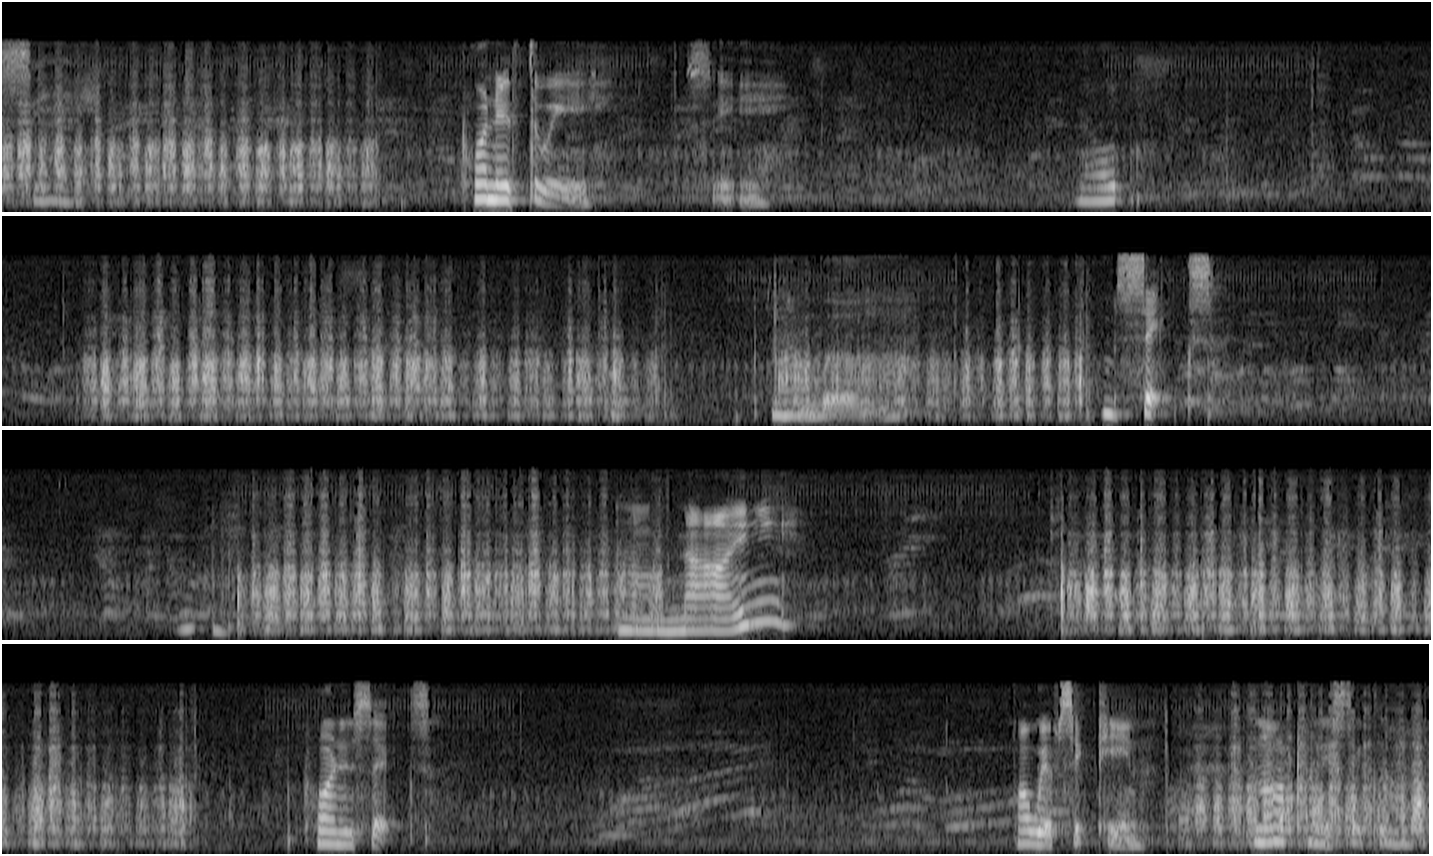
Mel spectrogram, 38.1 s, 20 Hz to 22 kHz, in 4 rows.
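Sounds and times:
coin scratching lottery ticket: 0:00.0 - 0:02.6, 0:10.0 - 0:14.0, 0:14.8 - 0:16.9, 0:20.6 - 0:23.6, 0:26.1 - 0:29.9, 0:36.4 - 0:38.0.

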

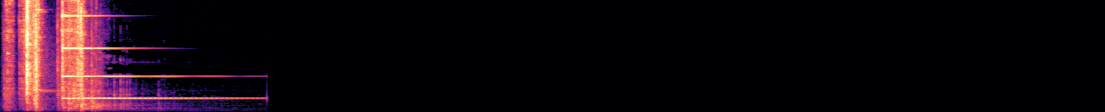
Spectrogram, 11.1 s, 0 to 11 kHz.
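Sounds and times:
bright bell-like ding: 0:00.4 - 0:02.7.

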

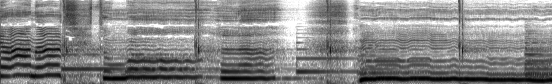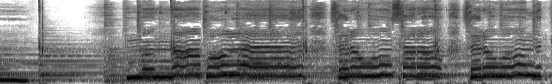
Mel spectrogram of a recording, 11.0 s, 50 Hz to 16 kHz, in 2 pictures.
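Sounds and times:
backing track: 0:04.5 - 0:11.0
light percussion: 0:05.9 - 0:11.0.

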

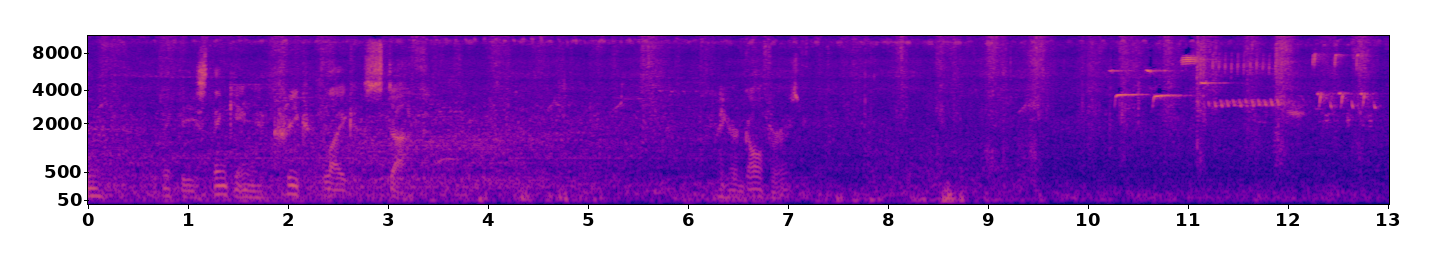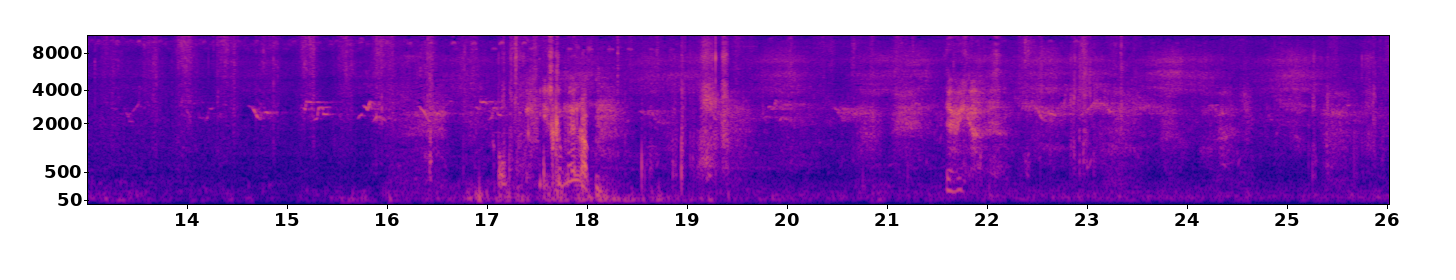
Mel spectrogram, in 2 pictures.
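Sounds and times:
footsteps on grass: 0:00.0 - 0:26.0
small birds chirping: 0:00.0 - 0:26.0.

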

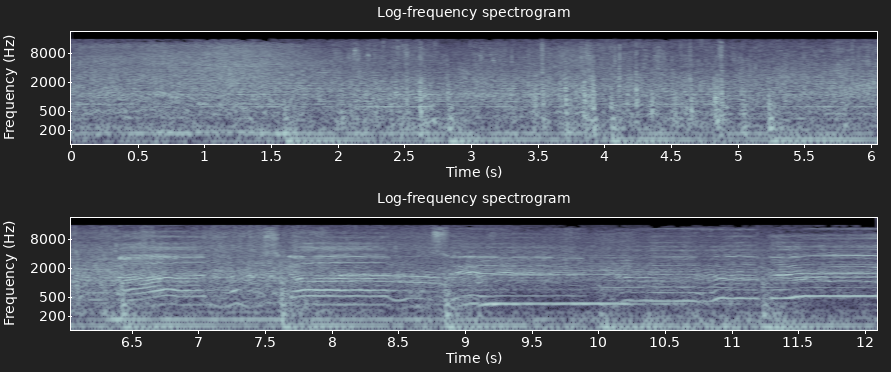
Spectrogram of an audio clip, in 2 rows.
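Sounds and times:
cloth banner flapping in wind: 0:00.0 - 0:08.6
deep pulsing rumble: 0:00.0 - 0:12.0.

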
